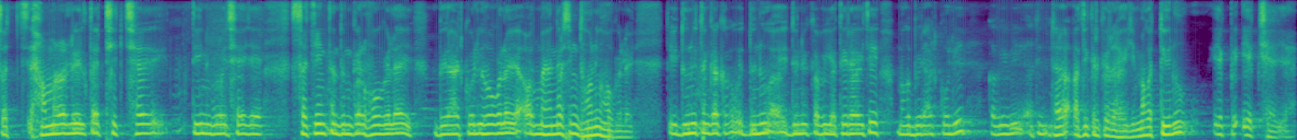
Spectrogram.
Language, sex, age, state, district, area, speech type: Maithili, male, 60+, Bihar, Sitamarhi, rural, spontaneous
